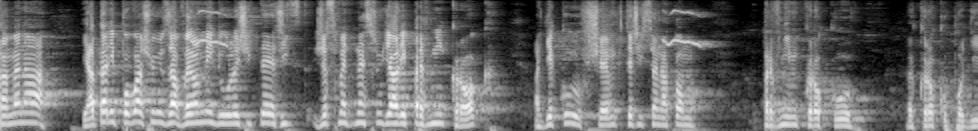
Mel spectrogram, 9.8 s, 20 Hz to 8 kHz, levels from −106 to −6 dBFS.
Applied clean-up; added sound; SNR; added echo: classical method log-MMSE.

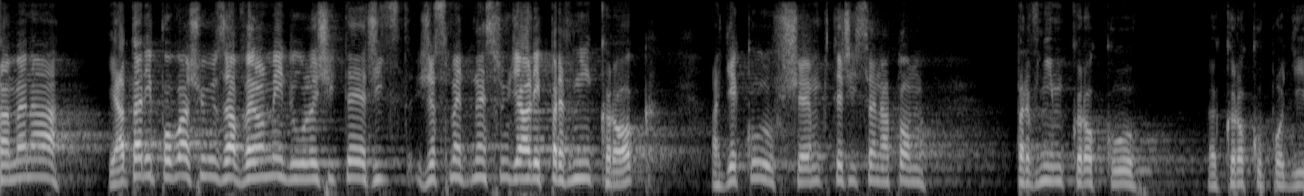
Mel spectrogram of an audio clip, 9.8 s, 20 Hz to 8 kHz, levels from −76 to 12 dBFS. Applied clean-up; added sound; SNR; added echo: neural mask model Resemble Enhance denoiser.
